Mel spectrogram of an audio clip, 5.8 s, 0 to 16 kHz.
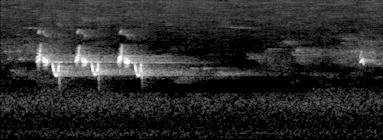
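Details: Song thrush singing in woodland near a snow dump, evening of 1 May 2023; one bright twisting phrase repeated three times in a row, roughly every half second, then silence and a faint distant note.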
